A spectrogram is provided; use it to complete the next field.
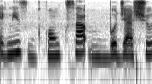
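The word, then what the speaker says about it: Agnes Gonxha Bojaxhiu: इसको प्रोनाउंसिएशन कुछ इस तरह से करते हैं, एग्निस गोंक्सा बोजाश्यू था।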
